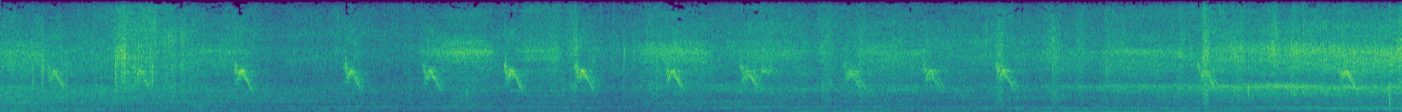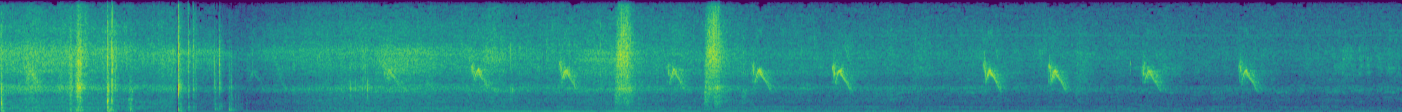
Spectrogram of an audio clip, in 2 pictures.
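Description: A small bird calling over and over in short, slightly falling chirps, roughly one a second. About halfway through comes a quick cluster of sharp knocks and clicks, the loudest sound, as a hand handles the black plastic lid of the water tank.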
